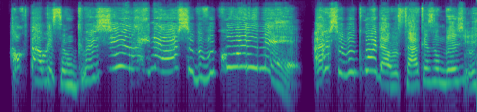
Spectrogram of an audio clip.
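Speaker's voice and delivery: high, excited bragging; proud squeal. Retold or imitated. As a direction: brag about her own good speech, squealing. Proud of her own speech.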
